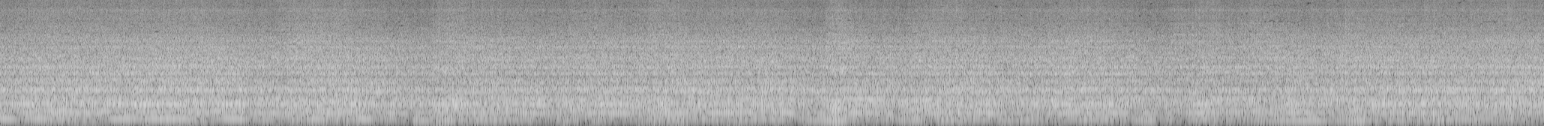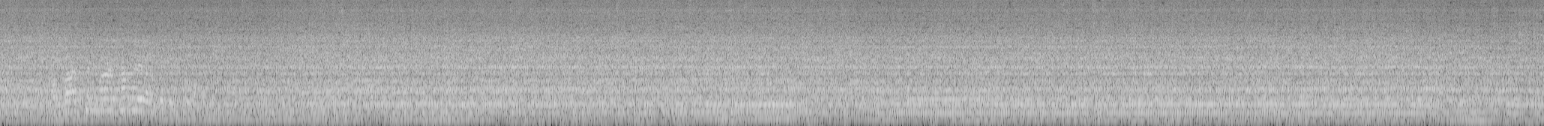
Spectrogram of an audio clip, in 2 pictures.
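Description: Homemade mini bike's small two-stroke engine running steadily at low speed, its idle not yet adjusted and its throttle improvised. It briefly picks up and gets louder about sixteen seconds in.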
